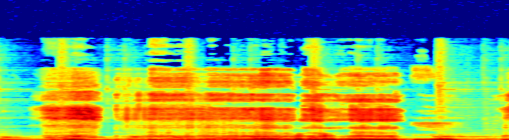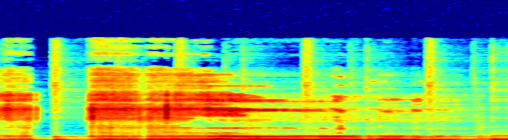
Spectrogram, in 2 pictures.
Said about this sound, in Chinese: 突然，旁边听到了一个打呼的声音。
